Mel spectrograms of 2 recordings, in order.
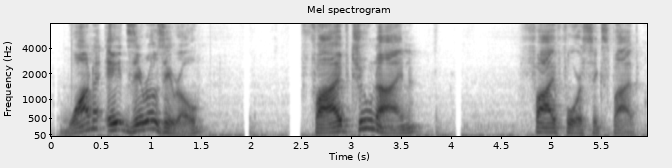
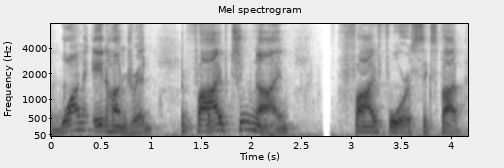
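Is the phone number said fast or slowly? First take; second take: slowly; fast. First: The number is said slowly. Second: The number is said quickly.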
